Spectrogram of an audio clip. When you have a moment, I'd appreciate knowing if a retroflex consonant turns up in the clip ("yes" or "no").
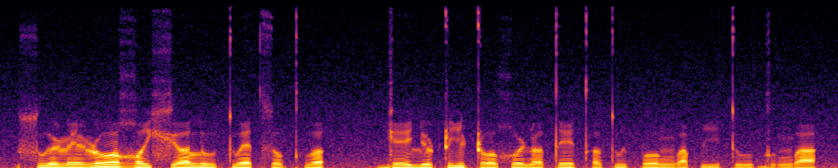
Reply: yes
